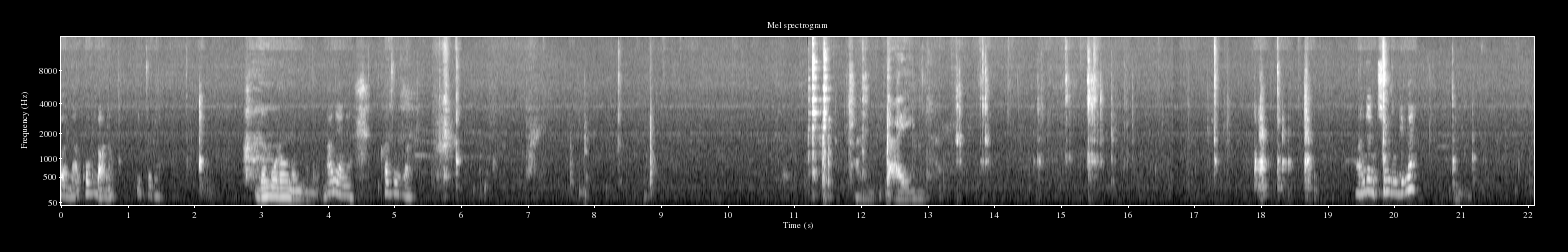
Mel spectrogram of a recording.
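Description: Metal tongs and chopsticks clink against dishes and a grill pan.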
